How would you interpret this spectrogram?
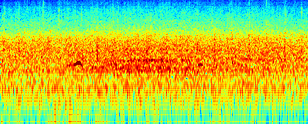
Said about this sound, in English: The cheers you can hear as Zachary Oromo brings each section of his orchestra to their feet. And not surprisingly, the loudest did go to those two timpani players I mentioned earlier.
